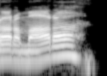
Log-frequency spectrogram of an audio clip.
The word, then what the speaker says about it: Automata: So I opened up my copy of, I don't even know how you say, is it Near Automata? That's how everyone on the internet pronounces it.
